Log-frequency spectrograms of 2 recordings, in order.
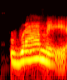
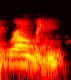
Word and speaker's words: Romy: back welcome back um ramy and please tell me if i mispronounced your name and if so how do i pronounce it correctly thanks for asking it's actually romy romy thank you yeah i'm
